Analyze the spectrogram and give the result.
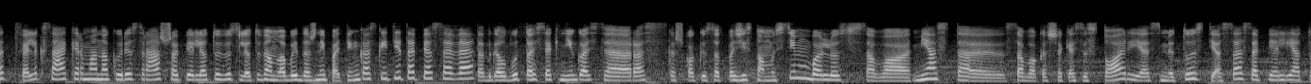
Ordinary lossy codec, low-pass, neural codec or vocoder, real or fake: MP3, 64 kbps; 7.2 kHz; none; real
